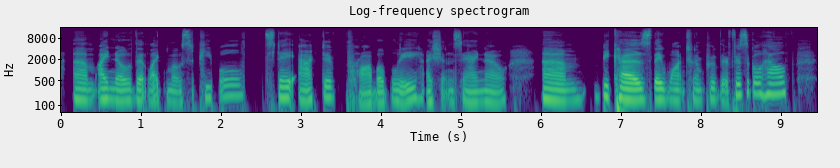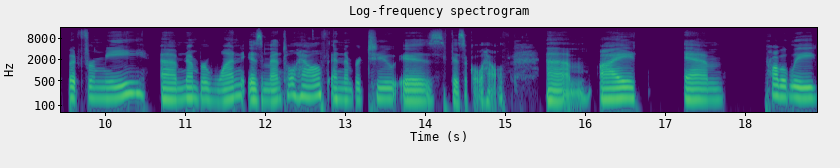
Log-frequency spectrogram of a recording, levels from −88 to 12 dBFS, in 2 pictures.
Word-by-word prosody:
Um, 145 -2 +1
I 150 0 +4
know 140 -2 +1
that, 135 -1 +1
like, - - -2
most 125 -1 -5
people 185 +3 -4 0.3
stay 165 -1 +2
active, 145 +4 0
probably, 120 +6 -1
I 125 - +1
shouldn't 130 0 -7
say - - -5
I 120 0 0
know, 125 0 -2 0.4
um, 140 -1 +2 0.2
because 145 -5 +7
they 145 -1 +7
want 140 -2 -3
to - - -6
improve 140 +2 -4
their - - -2
physical 215 +2 +1
health. 210 +2 +2 0.4
But 165 -2 +1
for 165 - -4
me, 175 +7 0
um, 150 0 +1
number 155 -2 0
1 145 +6 -1
is 145 0 +2
mental 140 +8 -2
health, 180 +2 +1
and 155 -1 -1
number 145 0 -5
2 155 -2 -2
is 135 -1 0
physical - - -4
health. - - -8 0.5
Um, 140 +6 0
I 155 +1 +5 0.6
am 145 0 0 0.5
probably 170 -4 +2
150 Hz, 135 wpm, -24 LUFS, 135-165 Hz, 0.6 s, because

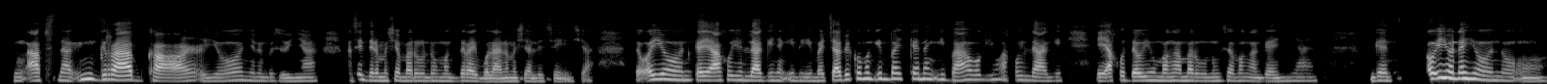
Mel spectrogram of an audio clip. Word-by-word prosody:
'yong 170 - -6
apps 180 +1 +1
na 180 -3 -2
'yong 245 +6 +4
GrabCar, 185 -6 +4
ayun. 175 +5 -6
'Yon 180 -2 -8
ang 165 - -10
gusto 155 -2 -8
niya 160 +2 -6 0.2
kasi 230 -3 -6
di 180 - -1
naman 175 -1 -3
siya 185 - -3
marunong 170 0 -4
mag-drive, 160 0 -2
wala 140 0 0
naman 150 0 -2
siyang 150 0 -6
lisensiya. 145 -1 -9 0.4
So - - -4
ayun, 215 -2 +2
kaya 195 0 +5
ako 205 +1 -5
'yong 195 -1 -4
lagi 180 0 +3
niyang 180 - -6
ini-invite. 170 -1 -6
Sabi 230 +4 -2
ko, 265 - +3
"Mag-invite 260 0 +1
ka 260 - +1
ng 250 0 +1
iba 220 -3 -1
'wag 225 - -4
'yong 230 +2 -7
ako 205 0 -9
lagi." 170 -1 -3 0.3
Eh, 170 +1 +1
ako 195 +2 -6
daw 180 0 +2
'yong 185 0 -2
mga 180 0 -2
marunong 170 -1 -4
sa 180 -2 -6
mga 170 -2 -7
ganyan. 165 +3 -8 0.5
Gan 180 +1 -1 0.4
oo, - - +9
iyon, 295 -3 +8
ayun, 230 -8 +4
oo. 165 -4 -5
180 Hz, 200 wpm, -24 LUFS, 170-205 Hz, 0.5 s, oo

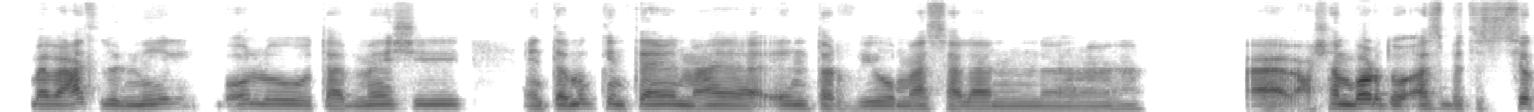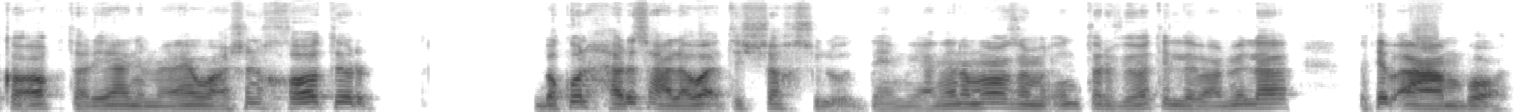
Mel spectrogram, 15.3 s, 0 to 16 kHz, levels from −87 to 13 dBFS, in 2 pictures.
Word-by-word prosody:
بابعت 135 -1 0
له 135 - -6
الMail 135 +5 -7
باقول 145 - -7
له 135 -2 -5
طب 120 -2 -7
ماشي، 135 +2 -7 0.3
أنت 115 0 -6
ممكن 145 -2 -5
تعمل 135 -1 -1
معايا 125 +1 -3
Interview 120 0 -7
مثلًا، 115 -2 -6 0.7
ع - - +1
عشان 140 -2 0
برضه 150 -3 +5
أثبت 130 -1 -9
الثقة - - +2
أكتر 110 - -1
يعني 125 0 0
معاه، 115 +4 0
وعشان 125 +5 0
خاطر 175 +2 +4 0.8
باكون 185 0 +2
حريص 160 0 +1
على 125 -2 +4
وقت - - +5
الشخص 130 +2 -7
اللي 115 - -12
قدّامي، 100 +1 -16
يعني 125 +6 -6
أنا 145 - 0
معظم 145 -3 +2
الإنترفيوهات 135 0 -7
اللي 125 -4 -5
باعملها 140 +7 -1 0.3
بتبقى 140 -6 +7
عن 120 -1 +3
بُعد، 120 - -1
130 Hz, 155 wpm, -23 LUFS, 120-140 Hz, 0.8 s, بتبقى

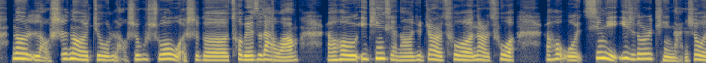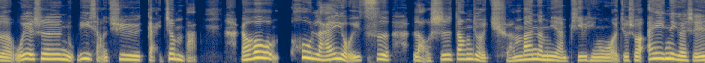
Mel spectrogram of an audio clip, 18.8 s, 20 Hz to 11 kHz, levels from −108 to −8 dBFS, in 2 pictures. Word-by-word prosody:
那 270 -1 +6
老 195 -8 -1
师 250 +10 -1
呢， 235 -6 +4
就 205 -1 -1
老 195 - -8
是 225 - -2
说 245 +3 +2
我 - - 0
是 215 - -4
个 190 -2 +1
错 230 +5 -2
别 210 0 +4
字 225 +1 -1
大 225 -4 0
王， 180 +4 0 0.3
然 205 +1 -1
后 225 -1 +5
一 250 - 0
听 280 +3 +5
写 230 -6 -3
呢 185 0 -2
就 215 - -3
这 220 +7 -4
儿 210 -4 +2
错 205 -2 +1
那 215 +2 0
儿 190 -3 -1
错， 200 -1 -1 0.4
然 220 -1 -4
后 255 0 0
我 190 -1 0
心 300 0 +5
里 285 - +5
一 300 -4 +2
直 240 - -1
都 255 0 +2
是 260 - 0
挺 185 -6 -2
难 160 +1 -8
受 220 +2 +1
的， 170 -4 -1
我 225 - -1
也 245 -1 +2
是 250 0 +1
努 205 -8 0
力 260 +5 0
想 225 -8 -8
去 210 0 -2
改 - - -8
正 245 -6 0
吧。 - - -13 0.6
然 215 +3 0
后 300 0 +5 0.2
后 325 -2 +1
来 225 -2 0
有 245 -10 +1
一 180 - -3
次 220 +2 -3 0.3
老 175 -4 -6
师 230 +9 -3
当 245 +2 -1
着 205 -10 -2
全 165 +4 -7
班 235 +3 +1
的 230 - +1
面 195 -6 -1
批 190 +4 -6
评 170 -2 -4
我 165 - -4
就 180 - -7
说： 185 +1 -2
“哎， 270 +3 +1
那 270 -2 +4
个 200 -3 0
谁 175 0 -3
220 Hz, 240 characters per minute, -23 LUFS, 190-250 Hz, 0.6 s, 那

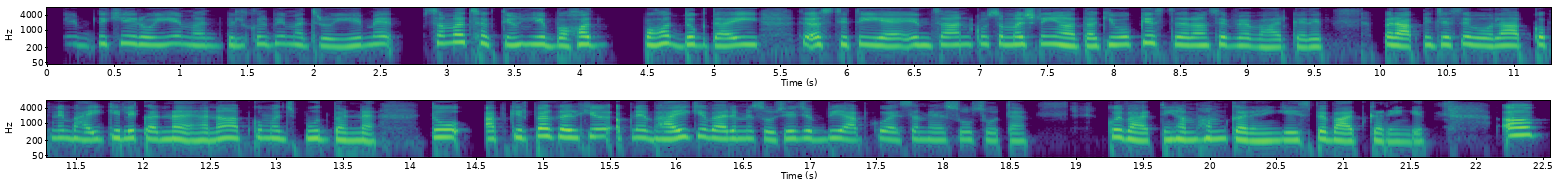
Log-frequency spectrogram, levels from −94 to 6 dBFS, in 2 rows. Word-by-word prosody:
ये 280 - -17 0.2
देखिए, 285 +1 -3
रोइए 265 +2 -2
मत। 245 -2 -6
बिल्कुल 250 +2 -6
भी 285 +2 -8
मत 250 -5 -7
रोइए, 225 +1 -3
मैं 275 +1 -2 0.3
समझ 325 +2 +3
सकती 280 -2 -2
हूँ 255 +2 0
ये 270 0 +1
बहुत, 255 +2 +2 0.3
बहुत 270 +2 +3
दुखदायी 245 +1 +1 0.4
अ, - - +6
स्थिति 265 0 -1
है। 230 -1 +1
इंसान 260 +1 0
को 280 - -3
समझ 270 0 +2
नहीं 280 -1 +1
आता 235 0 +1
कि 260 - +1
वो 265 0 +3
किस 305 -2 0
तरह 250 -1 +2
से 265 +1 +1
व्यवहार 220 -3 -3
करे। 215 0 -2 0.5
पर 260 -2 +6
आपने 235 +3 +4
जैसे 265 +2 +1
बोला 245 0 +2
आपको 265 +2 +1
अपने 255 0 -5
भाई 215 -1 -1
के 255 - +2
लिए 250 +1 +3
करना 230 0 +2
है। 205 -2 0
है 210 - 0
ना? 240 +4 +2
आपको 260 +2 -4
मज़बूत 245 -1 -2
बनना 205 -2 0
है। 185 - -3 0.4
तो 275 0 +5 0.3
आप 240 -1 +1
कृपया 290 +3 +5
करके 265 +2 +4
अपने 265 -3 -2
भाई 240 +5 +5
के 285 - +1
बारे 245 0 +3
में 240 - -4
सोचिए, 235 +1 -2
जब 240 -2 -2
भी 255 +1 0
आपको 230 +2 -5
ऐसा 220 +2 -5
महसूस 215 0 -7
होता 200 -1 -8
है। 195 - -8 0.6
कोई 275 -1 +4
बात 200 -1 0
नहीं 225 +1 0
हम 220 -1 +1
हम 240 0 0
करेंगे 205 0 +1
इस 210 - -4
पर 235 - +4
बात 195 -1 +2
करेंगे। 185 -1 -5 0.6
अ, 335 +1 +8
245 Hz, 200 wpm, -24 LUFS, 225-265 Hz, 0.6 s, अ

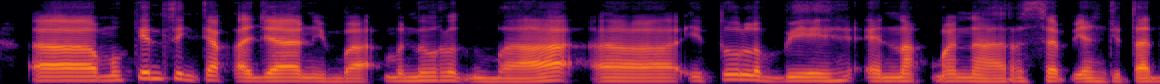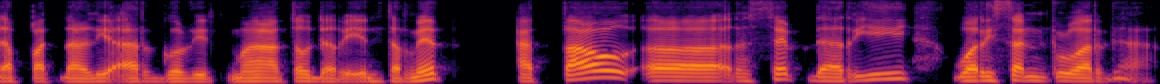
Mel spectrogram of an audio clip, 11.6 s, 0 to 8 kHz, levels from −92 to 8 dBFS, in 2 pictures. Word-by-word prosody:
eee, 140 0 +5
mungkin 185 +8 -1
singkat 170 -7 -3
aja 130 0 +3
nih 115 -2 -8
Mbak, 115 +1 -2
menurut 140 +3 -5
Mbak, 110 -1 +1
eee, 120 -1 0 0.2
itu 180 - -6
lebih 130 -4 -3
enak 125 -1 -3
mana, 120 -3 -3
resep 120 +2 -4
yang 115 -1 -3
kita 115 +1 -1
dapat 115 0 -1
dari 110 +1 0
algoritma 115 +1 +1
atau 120 +1 -1
dari 115 - -2
internet 120 - 0 0.3
atau, 240 -1 +5
eee, 135 -2 +5
resep 185 +10 -1
dari 150 +9 -1 0.2
warisan 135 0 +2
keluarga? 135 - 0
125 Hz, 145 wpm, -23 LUFS, 115-145 Hz, 0.3 s, eee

